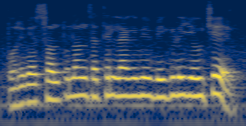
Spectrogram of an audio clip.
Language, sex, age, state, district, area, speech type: Odia, male, 45-60, Odisha, Subarnapur, urban, spontaneous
